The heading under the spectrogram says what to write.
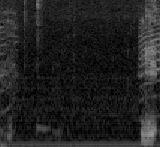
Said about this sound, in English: My cat apparently wants to add to the conversation. I don't know if she's trying to tell me the pitching matchups.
